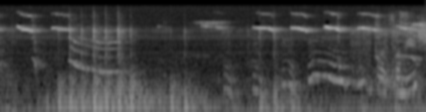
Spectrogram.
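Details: Dog giving high, thin whines and yelps that slide downward, several overlapping in quick succession, with low background rumble and faint voices.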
